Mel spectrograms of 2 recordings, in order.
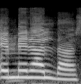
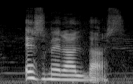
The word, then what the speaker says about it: Emeraldas: Emeraldas, sí, realmente es Emeraldas. Pero aquí en España, por comodidad, le decimos Esmeraldas.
